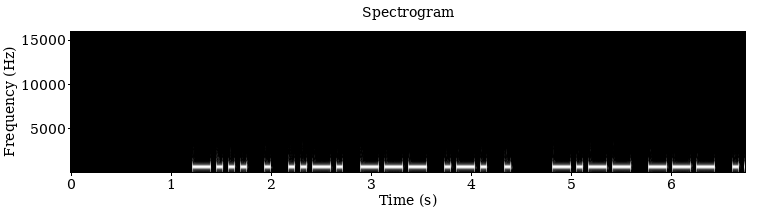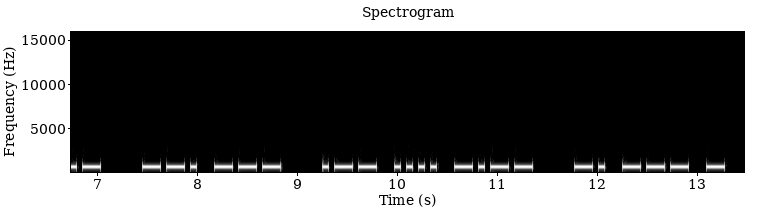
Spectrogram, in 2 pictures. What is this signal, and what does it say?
Morse code, heard as a keyed tone, about 21 wpm, 700 Hz. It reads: BEFORE YOU GO WHY NOT
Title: Sets of 9 Words - 20wpm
